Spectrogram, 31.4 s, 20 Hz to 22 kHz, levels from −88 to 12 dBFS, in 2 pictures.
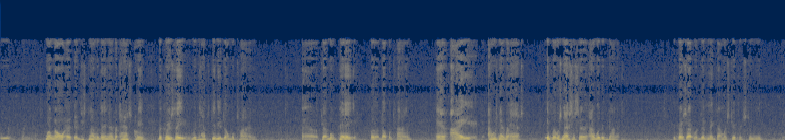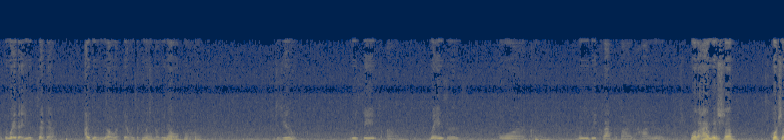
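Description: A brief burst of noise at 11.52 s is DAB burbling: residual bit errors, under a tenth of a percent, slipped past error correction and corrupted sub-band data for a moment.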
